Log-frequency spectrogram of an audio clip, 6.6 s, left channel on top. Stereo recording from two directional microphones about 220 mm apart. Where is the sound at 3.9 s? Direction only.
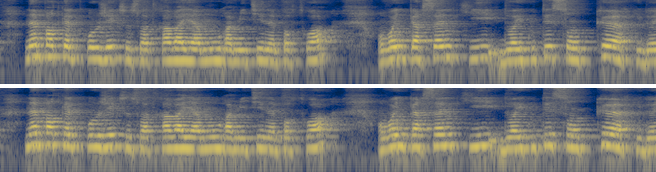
45° left (ahead or behind).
